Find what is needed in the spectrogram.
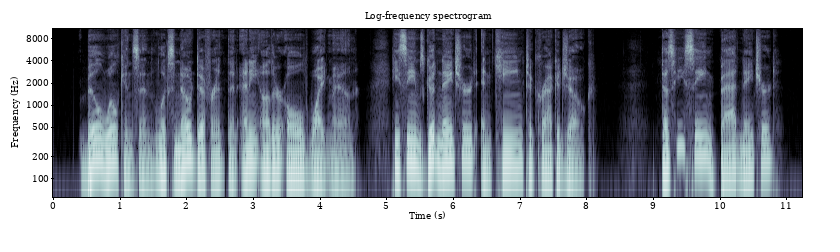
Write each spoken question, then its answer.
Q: Does he seem bad-natured?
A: No, he doesn't seem bad-natured.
